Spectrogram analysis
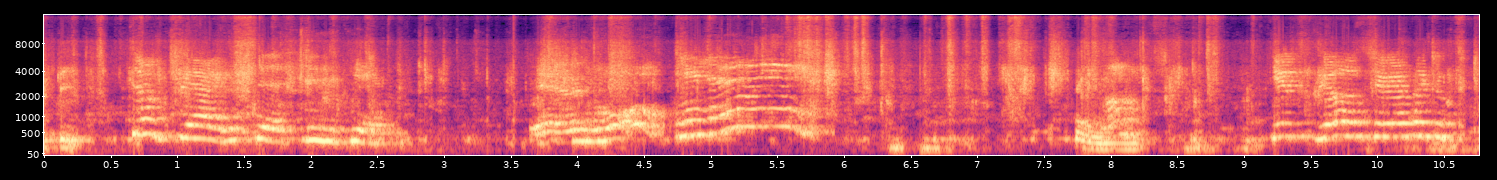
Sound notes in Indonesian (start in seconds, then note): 3.9 berteriak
